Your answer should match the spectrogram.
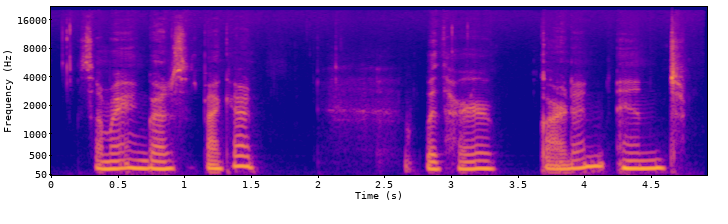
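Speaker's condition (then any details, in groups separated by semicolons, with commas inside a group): No condition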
